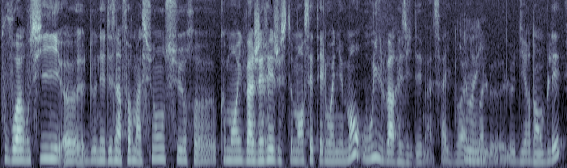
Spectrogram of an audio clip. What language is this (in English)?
French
